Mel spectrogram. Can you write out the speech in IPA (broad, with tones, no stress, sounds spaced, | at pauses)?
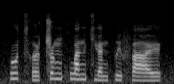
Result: u˥˩ t͡sʰ ɹ̩˧˥ ʈ͡ʂ ɤ˥ ŋ x w a˥ n t͡ɕ ɥ ɛ˧˥ n p i˧˥ f a˥ ɪ̯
